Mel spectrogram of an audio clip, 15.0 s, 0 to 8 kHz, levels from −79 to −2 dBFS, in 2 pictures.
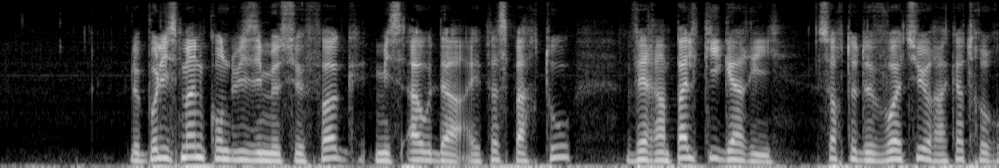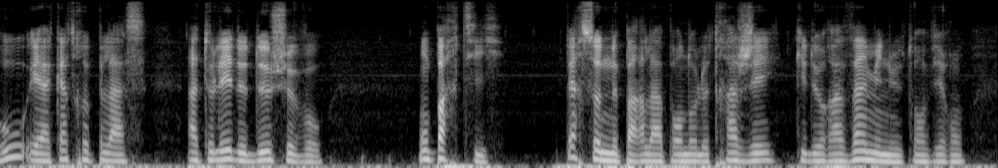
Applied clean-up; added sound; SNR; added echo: none; none; none; none.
